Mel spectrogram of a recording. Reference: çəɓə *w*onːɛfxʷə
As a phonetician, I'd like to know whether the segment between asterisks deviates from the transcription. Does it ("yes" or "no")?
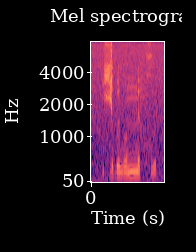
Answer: no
